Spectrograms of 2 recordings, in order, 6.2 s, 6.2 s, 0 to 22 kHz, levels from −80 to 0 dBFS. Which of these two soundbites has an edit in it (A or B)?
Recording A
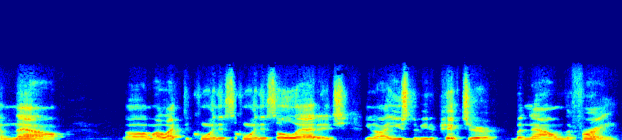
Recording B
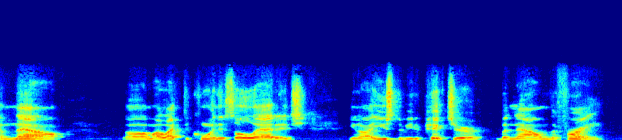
A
